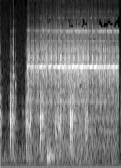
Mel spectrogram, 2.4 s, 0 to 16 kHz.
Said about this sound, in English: An alarm clock 1 metre away.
